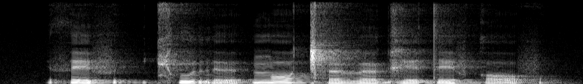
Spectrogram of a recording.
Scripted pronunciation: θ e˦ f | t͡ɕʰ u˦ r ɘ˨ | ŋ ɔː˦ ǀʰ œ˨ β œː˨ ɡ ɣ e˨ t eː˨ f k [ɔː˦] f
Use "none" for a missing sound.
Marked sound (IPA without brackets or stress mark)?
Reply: ɔː˨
